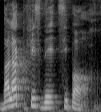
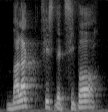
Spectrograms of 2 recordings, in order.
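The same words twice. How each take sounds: The two takes are said the same way.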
